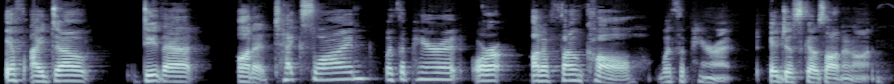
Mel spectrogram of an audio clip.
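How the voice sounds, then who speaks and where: A woman in her forties, co-hosting a podcast and explaining things in a measured way from her counseling work. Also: fairly low pitch, lively intonation. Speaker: podcast co-host and co-parenting counselor. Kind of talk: casual podcast chat.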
